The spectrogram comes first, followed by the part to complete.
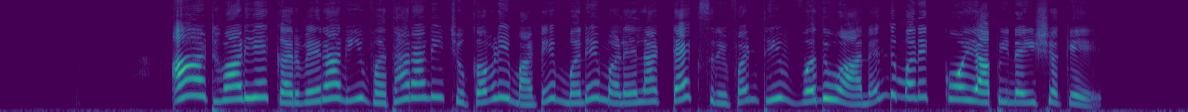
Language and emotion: Gujarati, happy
